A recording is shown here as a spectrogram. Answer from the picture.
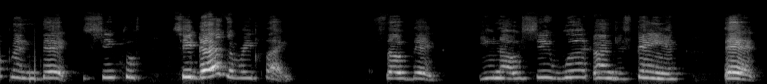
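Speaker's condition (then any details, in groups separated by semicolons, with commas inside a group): Cerebral palsy; quadriplegic type, all four limbs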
